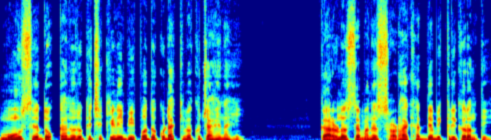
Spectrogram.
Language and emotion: Odia, fearful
